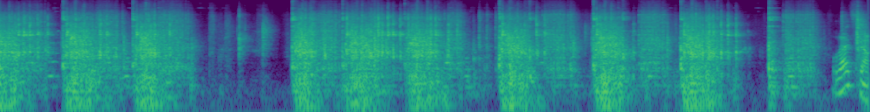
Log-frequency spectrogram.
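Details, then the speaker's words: WeedEater Featherlite two-stroke string trimmer found full of water, with spark confirmed: repeated pull-start bursts, each a short ragged pop-and-buzz that catches briefly and dies; fires but won't keep running. "like it wanted to go didn't it"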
